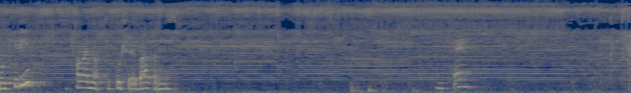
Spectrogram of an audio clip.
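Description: Electric clippers buzz steadily.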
